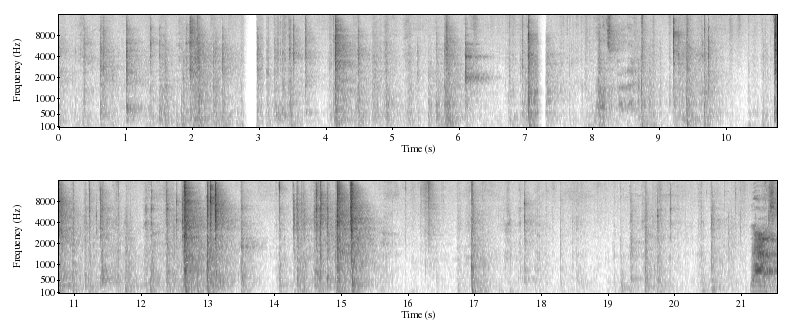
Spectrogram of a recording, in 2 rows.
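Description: Irregular plastic clicks, knocks and rattles as a Porsche 991 tail light is pushed and wiggled against the body, trying to seat. It won't slide in properly because a mounting bolt was done up a little too tight. The loudest knocks come in the middle of the stretch.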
